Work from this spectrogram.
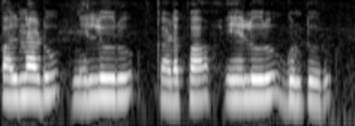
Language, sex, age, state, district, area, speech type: Telugu, female, 18-30, Andhra Pradesh, Sri Balaji, urban, spontaneous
